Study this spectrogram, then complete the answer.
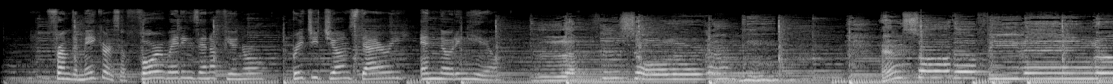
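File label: Korean English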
